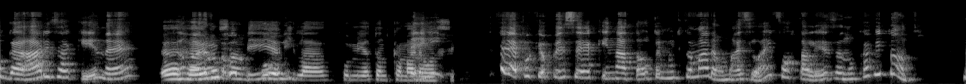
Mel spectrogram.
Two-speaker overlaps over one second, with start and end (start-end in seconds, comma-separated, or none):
1.7-3.0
